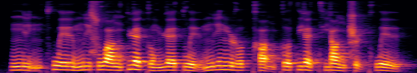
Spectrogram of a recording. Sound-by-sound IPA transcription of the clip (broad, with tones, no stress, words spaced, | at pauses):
n̪ḭ˨˩nt̪ʰwe˥˧ɪ̯mi˥˧swɑ˥˧ŋ t̪ɥɛ˥˩kɤ˩mɥɛ˧˥ t̪wḛ˨˩ɪ̯mi˥nɻɤ˧˥ kʰɑ̰˨˩ŋkɤ˥˧t̪jɛ˥˧ t̪ʰjɑ˥˩ŋʂɻ̩˨˩kʰwe˥˩ɪ̯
